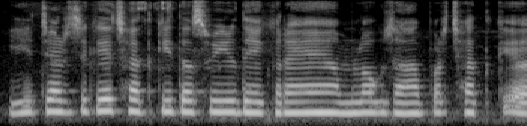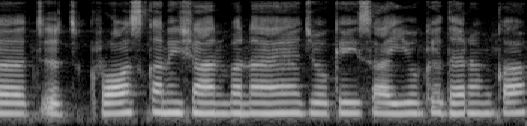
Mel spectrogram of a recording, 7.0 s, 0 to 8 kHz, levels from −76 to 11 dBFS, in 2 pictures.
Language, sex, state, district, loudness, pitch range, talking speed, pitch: Hindi, female, Delhi, New Delhi, -15 LUFS, 210-225 Hz, 220 wpm, 220 Hz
